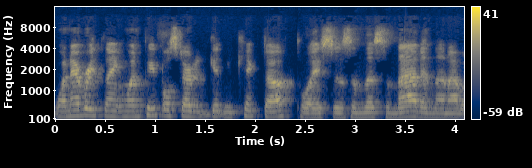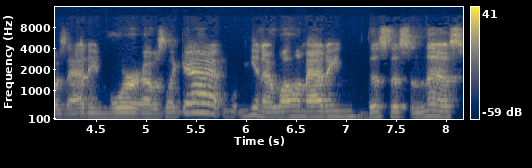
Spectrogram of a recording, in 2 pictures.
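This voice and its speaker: A woman with an unremarkable speaking voice and fairly low pitch talks at a fairly quick pace, with fairly even intonation and hardly any pauses. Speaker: podcast host. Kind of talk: casual podcast conversation.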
